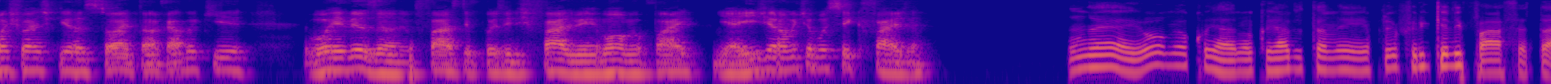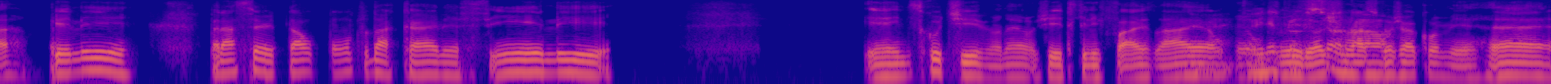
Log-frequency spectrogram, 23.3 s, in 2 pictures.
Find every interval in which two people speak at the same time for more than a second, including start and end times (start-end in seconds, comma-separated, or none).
20.5-22.2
